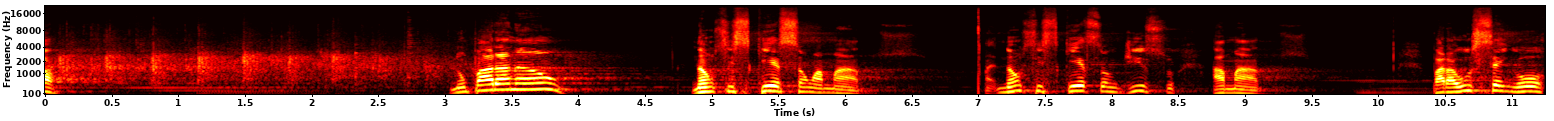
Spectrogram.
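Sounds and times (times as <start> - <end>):
speech: 0.0 - 0.3, 3.0 - 4.0, 4.8 - 6.3, 7.1 - 9.4, 10.4 - 11.2
crowd applauding: 0.0 - 4.0.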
